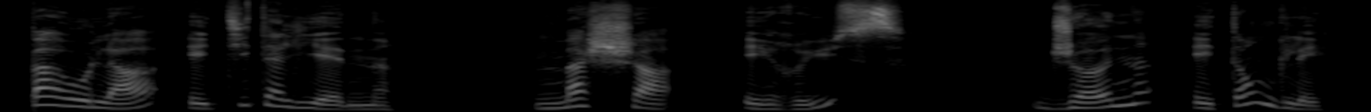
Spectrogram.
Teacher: every time at the end, the last vowel of the rhythm group, the tone goes up, okay? And then there's a small break. And for the very last one, the tone goes down. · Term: groupes rythmiques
